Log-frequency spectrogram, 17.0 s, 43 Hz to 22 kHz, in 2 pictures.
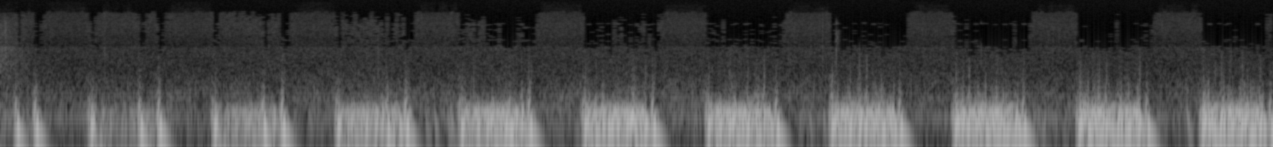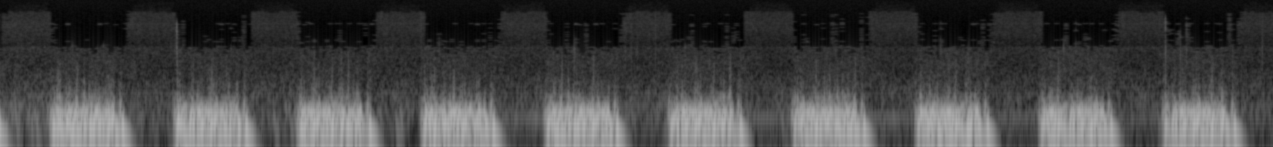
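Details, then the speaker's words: Simulated heart at about 72 beats a minute with a flat pansystolic murmur that obscures the first and second sounds, then a gap and a pathological third heart sound. "so remember when you hear a flat pan systolic murmur followed by a gap and then a heart sound the hard sound you hear will be a third heart sound"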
